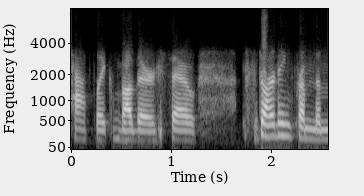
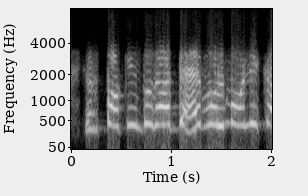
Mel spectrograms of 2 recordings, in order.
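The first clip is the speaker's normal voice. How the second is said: put-on very high-pitched voice with a Spanish accent. Retelling a worried woman's warning about talking to spirits, imitating a Spanish accent. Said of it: "her going with her Spanish accent".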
